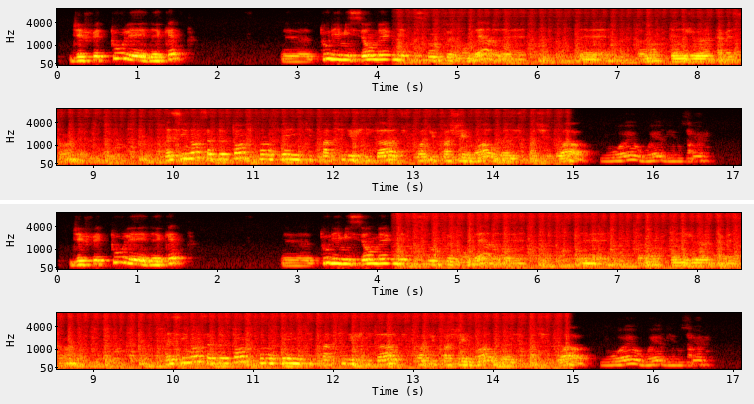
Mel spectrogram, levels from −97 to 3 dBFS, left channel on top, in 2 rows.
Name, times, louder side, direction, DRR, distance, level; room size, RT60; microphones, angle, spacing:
voice 1, 0.0-1.6 2.8-5.9 6.5-7.0 7.2-9.0 9.9-15.2 16.4-16.5, left 1 dB, 15° left, 0.7 m, -26 dB
sound 1, 4.2-15.0, right 1 dB, 65° right, 0.9 m, -33 dB
voice 2, 6.0-6.6 9.6-9.9 15.3-16.7, right 1 dB, 15° right, 0.4 m, -36 dB
3.5 x 2.7 x 2.3 m
head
